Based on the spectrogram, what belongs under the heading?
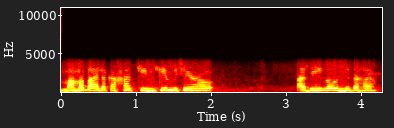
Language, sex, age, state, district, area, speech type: Sanskrit, female, 18-30, Kerala, Palakkad, rural, conversation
